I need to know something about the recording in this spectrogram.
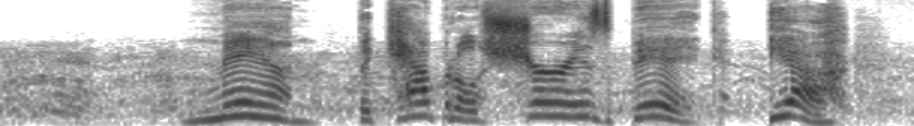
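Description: A young boy speaks with excitement.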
